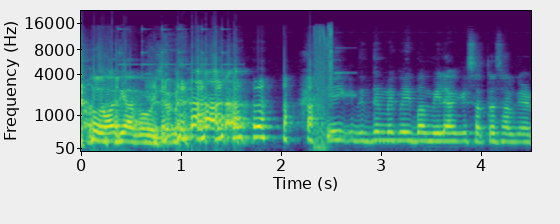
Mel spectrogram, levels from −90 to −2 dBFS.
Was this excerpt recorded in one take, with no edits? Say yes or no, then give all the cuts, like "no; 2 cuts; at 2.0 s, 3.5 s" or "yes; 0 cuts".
no; 1 cut; at 2.4 s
